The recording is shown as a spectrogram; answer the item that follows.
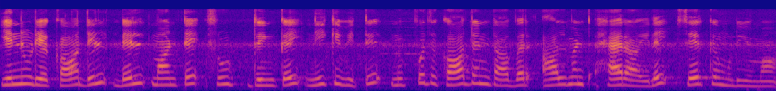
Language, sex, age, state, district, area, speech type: Tamil, female, 18-30, Tamil Nadu, Viluppuram, urban, read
